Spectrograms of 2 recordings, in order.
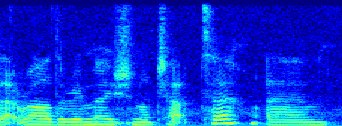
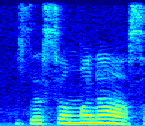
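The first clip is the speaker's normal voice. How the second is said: higher, louder pleading question; anxious question; 6 semitones higher, 7 dB louder than usual. A narrator's reading. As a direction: ask urgently as the rejected lover. Heroine questions departing lover.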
